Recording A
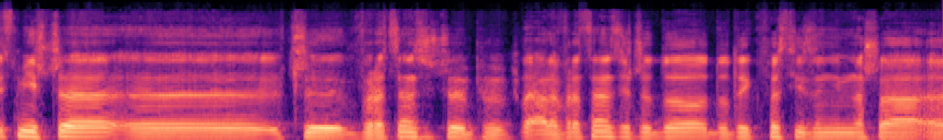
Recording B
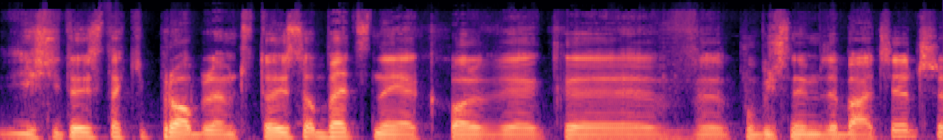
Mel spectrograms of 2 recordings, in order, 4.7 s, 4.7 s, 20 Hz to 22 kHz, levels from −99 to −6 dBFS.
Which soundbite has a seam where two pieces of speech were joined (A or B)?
A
